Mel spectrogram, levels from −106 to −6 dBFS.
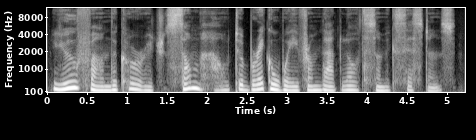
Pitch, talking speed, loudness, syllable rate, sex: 180 Hz, 140 wpm, -17 LUFS, 4.4 syllables/s, female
